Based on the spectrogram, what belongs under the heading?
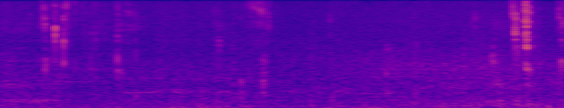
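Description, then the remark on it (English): Quiet chewing of communion bread during a Christian communion service: soft, scattered crunchy bites with brief pauses between them, ending in a slightly louder cluster of crunches. No one speaks. “Thank you for this bread. We remember, Lord, what you did for us as we partake. Amen. Take and eat.”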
